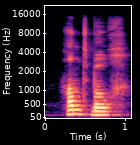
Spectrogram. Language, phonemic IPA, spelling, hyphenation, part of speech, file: Dutch, /ˈɦɑnt.boːx/, handboog, hand‧boog, noun, Nl-handboog.ogg
- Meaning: handbow (archery weapon, excluding crossbows)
